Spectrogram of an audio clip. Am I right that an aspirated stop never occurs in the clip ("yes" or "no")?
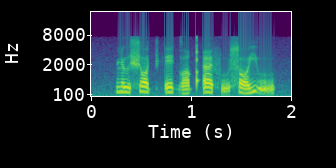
yes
